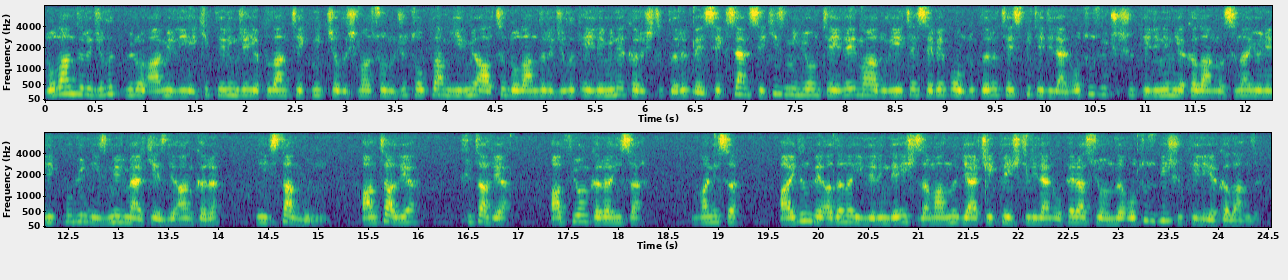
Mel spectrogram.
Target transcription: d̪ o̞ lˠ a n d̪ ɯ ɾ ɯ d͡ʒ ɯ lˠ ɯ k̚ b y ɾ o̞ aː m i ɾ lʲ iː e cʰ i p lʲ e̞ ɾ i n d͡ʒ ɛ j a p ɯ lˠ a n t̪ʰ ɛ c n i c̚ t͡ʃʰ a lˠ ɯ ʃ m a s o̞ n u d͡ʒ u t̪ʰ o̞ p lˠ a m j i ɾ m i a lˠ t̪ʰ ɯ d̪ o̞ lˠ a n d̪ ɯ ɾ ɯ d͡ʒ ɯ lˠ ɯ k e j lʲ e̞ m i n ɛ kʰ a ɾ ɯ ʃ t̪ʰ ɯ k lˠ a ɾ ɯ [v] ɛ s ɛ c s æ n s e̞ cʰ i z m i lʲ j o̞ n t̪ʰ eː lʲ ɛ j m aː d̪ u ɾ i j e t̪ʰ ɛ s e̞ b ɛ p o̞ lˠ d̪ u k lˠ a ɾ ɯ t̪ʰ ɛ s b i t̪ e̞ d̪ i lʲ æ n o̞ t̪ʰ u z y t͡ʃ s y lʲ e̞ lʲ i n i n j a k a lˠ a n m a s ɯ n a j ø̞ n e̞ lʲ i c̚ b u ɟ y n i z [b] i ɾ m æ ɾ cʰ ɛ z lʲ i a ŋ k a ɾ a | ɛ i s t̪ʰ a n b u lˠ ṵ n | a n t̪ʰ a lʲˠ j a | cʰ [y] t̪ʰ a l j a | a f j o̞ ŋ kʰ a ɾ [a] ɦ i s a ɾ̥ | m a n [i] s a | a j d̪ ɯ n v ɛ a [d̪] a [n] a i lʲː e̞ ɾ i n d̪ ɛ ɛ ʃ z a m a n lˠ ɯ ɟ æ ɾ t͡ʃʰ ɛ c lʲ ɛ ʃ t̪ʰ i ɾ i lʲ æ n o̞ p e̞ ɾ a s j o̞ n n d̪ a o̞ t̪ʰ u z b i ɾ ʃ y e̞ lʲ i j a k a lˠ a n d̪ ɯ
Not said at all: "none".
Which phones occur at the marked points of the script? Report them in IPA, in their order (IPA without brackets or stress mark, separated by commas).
v, m, y, a, i, d̪, n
